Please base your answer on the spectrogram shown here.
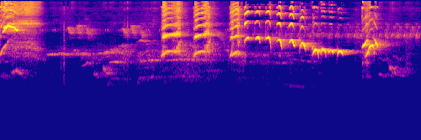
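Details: Greater green leafbird singing energetically, mixing slurred whistles with a rapid series of pulsed, rising chirps and a sharp final flourish.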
